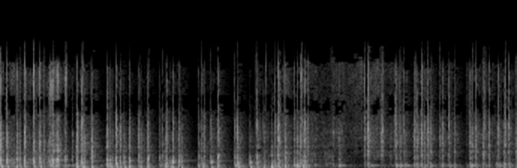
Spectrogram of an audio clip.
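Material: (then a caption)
Plastic. A hollow black plastic collagen supplement tub, held upright in both hands, is tapped fast with fingertips and long nails on its sides and lid. The result is a rapid, uneven stream of dry, bright clicks and light knocks that stop almost instantly, with no deep body to them.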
